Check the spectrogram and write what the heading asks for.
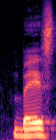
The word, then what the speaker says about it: Bayes: इसे आप लोग प्रोनाउंसिएशन कर सकते हैं जिस तरह का आपको मन करे, बेस थ्योरम कह सकते हैं, बायस थ्योरम कह सकते हैं, जो भी मन करे वो कह सकते हैं, आप पे डिपेंड करता है।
